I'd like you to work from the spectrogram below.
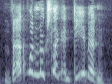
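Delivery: put-on high, slow, trembling old man; quavering voice. A narrator's reading. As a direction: stammer in fear. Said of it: "in a quavering voice".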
